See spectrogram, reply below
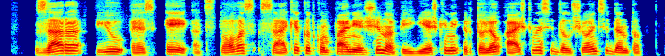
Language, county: Lithuanian, Kaunas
